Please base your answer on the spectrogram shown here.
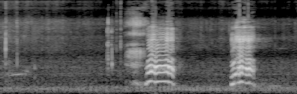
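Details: Domestic goat giving birth for the fifth time: two loud, wavering bleats about a second apart, each strongly harmonic and slightly quavering, with a quiet low background hum between them.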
